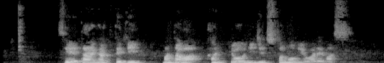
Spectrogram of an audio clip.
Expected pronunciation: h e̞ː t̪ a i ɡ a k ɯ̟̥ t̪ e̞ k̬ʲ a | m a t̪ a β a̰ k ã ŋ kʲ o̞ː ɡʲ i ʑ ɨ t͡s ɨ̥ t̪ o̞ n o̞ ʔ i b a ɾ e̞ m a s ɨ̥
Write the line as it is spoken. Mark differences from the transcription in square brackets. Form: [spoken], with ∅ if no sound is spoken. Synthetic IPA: [s] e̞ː t̪ a i ɡ a k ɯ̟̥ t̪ e̞ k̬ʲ [i] | m a t̪ a β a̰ k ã ŋ kʲ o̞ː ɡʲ i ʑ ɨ t͡s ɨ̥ t̪ o̞ [m] o̞ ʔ i [β] a ɾ e̞ m a s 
